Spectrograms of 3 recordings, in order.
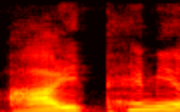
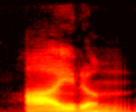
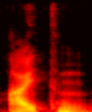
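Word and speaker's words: item: 해 두시고요 그 다음에요 발음이 아이템이 아니라 아이름 이렇게 읽어요 t사운드는 약간 이렇게 부드럽게 아 이런 이렇게 자연스럽습니다 물론 영국 사람들은 아이템 이렇게 읽기도 합니다 아 이런 소리 다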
